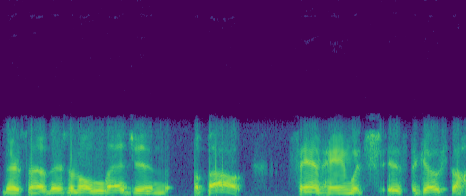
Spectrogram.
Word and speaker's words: Samhain: Samhain is also known as Samhain. It's pronounced in Gaelic.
